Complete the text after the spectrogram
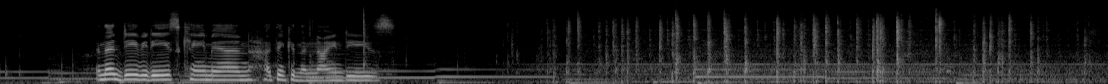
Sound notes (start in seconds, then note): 3.0 popcorn popping; 8.0 slow jazz music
